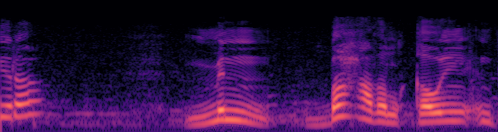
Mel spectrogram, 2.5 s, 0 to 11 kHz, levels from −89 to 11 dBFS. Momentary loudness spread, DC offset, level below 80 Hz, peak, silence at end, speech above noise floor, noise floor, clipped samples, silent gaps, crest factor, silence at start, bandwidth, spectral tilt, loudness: 11 LU; under 0.1%; -74 dBFS; -6 dBFS; 0 s; 29 dB; -53 dBFS; under 0.1%; none; 18 dB; 0 s; 7 kHz; -8.5 dB/octave; -25 LUFS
